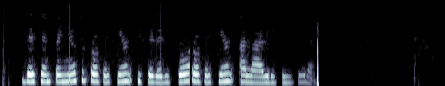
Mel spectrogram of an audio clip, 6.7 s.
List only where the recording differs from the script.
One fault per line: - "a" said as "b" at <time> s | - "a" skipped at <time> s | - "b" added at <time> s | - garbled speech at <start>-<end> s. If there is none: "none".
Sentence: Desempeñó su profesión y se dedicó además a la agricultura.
- "además" said as "profesión" at 2.8 s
